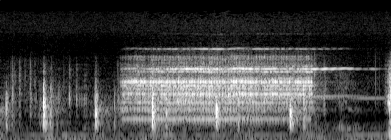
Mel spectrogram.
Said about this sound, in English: Then, just as you finish putting on your lipstick, the doorbell rings again.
